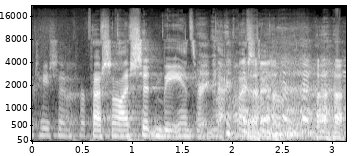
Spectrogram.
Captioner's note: laughter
